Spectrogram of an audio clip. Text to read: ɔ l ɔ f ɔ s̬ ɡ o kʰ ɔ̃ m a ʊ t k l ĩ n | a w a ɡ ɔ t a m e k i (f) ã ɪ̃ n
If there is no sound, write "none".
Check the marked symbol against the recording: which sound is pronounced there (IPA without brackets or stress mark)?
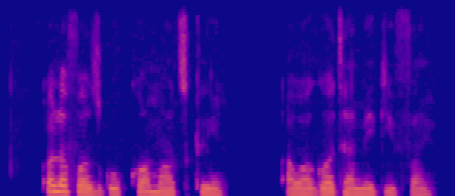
f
